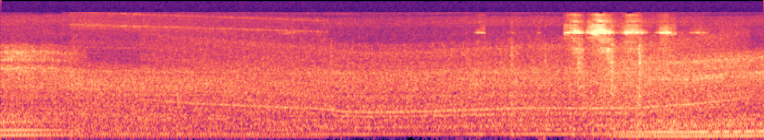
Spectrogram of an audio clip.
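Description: Tyres rumble over a gravel track.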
